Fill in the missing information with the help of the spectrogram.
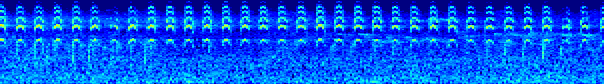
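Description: Great spotted woodpecker nestlings beg with a ceaseless, high, squeaky chatter, several short notes each second, overlapping as a shrill chorus.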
